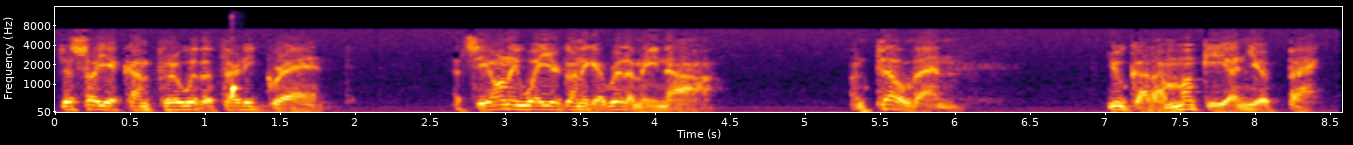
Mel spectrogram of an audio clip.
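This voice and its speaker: Lively low-voiced slangy blackmailer played by an actor. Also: male voice, moderate pace, pauses often, lightly acted. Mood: smug menace. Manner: slangy tough-guy talk, taunting. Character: crude blackmailing husband back from presumed death, slangy and menacing. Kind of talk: old-time radio drama acting. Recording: dull lo-fi radio recording, faint hum.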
